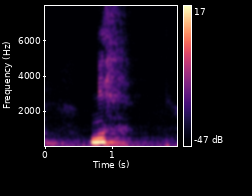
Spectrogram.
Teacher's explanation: Nah, ini ha dari segi angin jelas ya, anginnya keluar, hamas. Dari segi suara lemah sandaran terhadap makhrajnya. Artinya ini rokhawah ya, mengalir suaranya.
